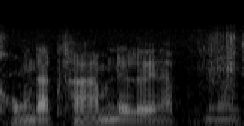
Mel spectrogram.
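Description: Metal wrenches clink together.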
